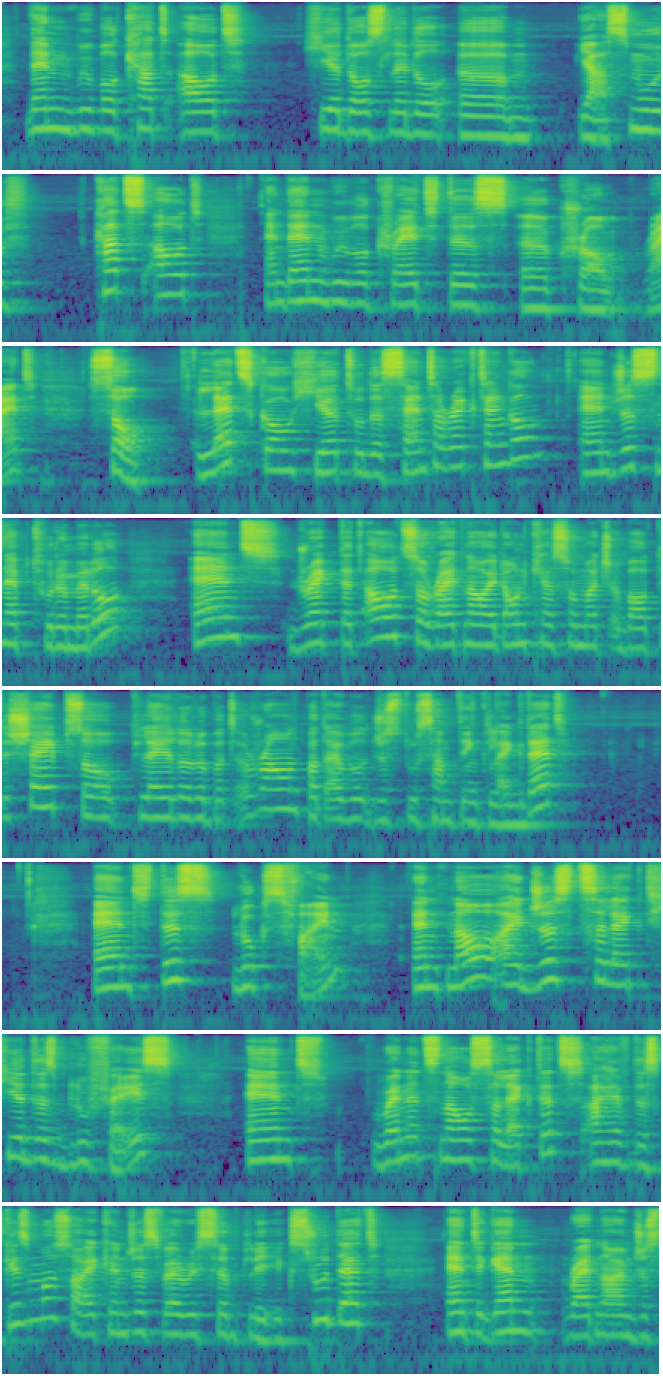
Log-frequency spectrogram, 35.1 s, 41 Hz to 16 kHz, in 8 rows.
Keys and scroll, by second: 8.9 super+m.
